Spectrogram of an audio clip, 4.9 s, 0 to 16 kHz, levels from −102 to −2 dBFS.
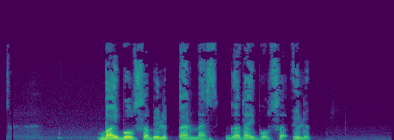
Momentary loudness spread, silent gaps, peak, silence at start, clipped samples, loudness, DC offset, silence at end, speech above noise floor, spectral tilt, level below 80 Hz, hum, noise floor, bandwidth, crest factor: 15 LU; none; -2 dBFS; 1.25 s; under 0.1%; -22 LUFS; under 0.1%; 1.1 s; 53 dB; -7 dB/octave; -72 dBFS; none; -75 dBFS; 11.5 kHz; 24 dB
